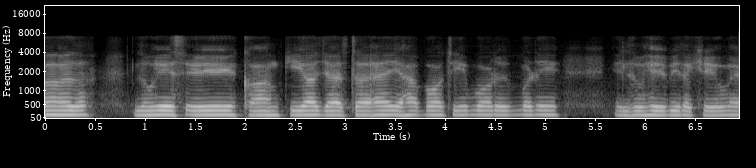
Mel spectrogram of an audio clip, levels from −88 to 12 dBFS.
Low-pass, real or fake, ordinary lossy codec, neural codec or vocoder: 7.2 kHz; fake; AAC, 48 kbps; codec, 16 kHz, 0.8 kbps, ZipCodec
